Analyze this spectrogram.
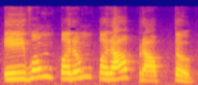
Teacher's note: जो अनुस्वार आहे त्याचा उच्चार म होतो कारण पुढे प आहे आणि जो दुसरा आहे अनुस्वार त्याच्यापुढे र आहे म्हणून मच उच्चार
